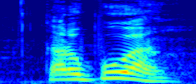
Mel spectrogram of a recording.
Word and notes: karupuang: Ansus

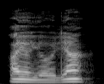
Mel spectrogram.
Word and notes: ayò yoofañ: apatani

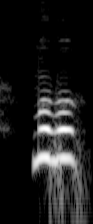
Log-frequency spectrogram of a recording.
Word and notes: mubu: Apatani

